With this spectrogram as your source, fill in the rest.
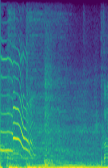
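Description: A big crowd at a country concert cheers and yells loudly, with sharp whoops and hollers at the start and again near the end over a steady roar.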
